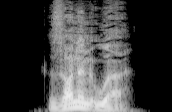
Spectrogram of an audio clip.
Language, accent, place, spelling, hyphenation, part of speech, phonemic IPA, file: German, Germany, Berlin, Sonnenuhr, Son‧nen‧uhr, noun, /ˈzɔnənˌʔuːɐ̯/, De-Sonnenuhr.ogg
- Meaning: sundial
